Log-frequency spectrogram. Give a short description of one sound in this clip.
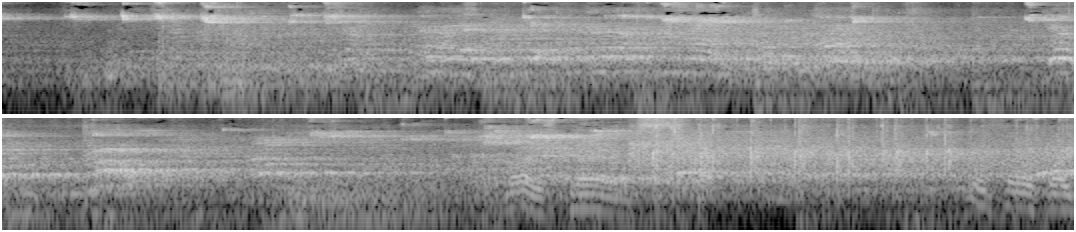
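Spectators chatter and call out in an echoing gym.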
